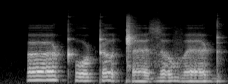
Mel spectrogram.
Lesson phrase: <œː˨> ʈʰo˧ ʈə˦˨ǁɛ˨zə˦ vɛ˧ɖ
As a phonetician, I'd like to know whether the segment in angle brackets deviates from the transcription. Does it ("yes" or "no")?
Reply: yes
